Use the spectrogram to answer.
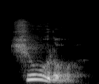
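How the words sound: It is said with Spanish pronunciation. This is how it is said in Madrid. The speaker calls it right. "pronuncia-se como churro"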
